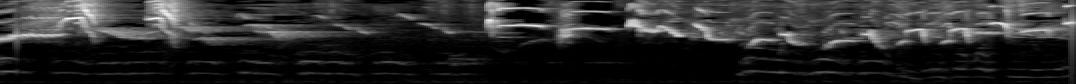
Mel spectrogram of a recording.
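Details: Oriental magpie-robin singing to draw other magpie-robins into song and display: two loud, falling whistled phrases, a lull, then a lively run of clear whistles and twittering notes with sliding lower tones.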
